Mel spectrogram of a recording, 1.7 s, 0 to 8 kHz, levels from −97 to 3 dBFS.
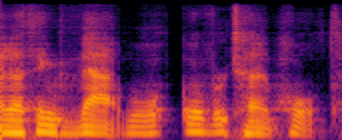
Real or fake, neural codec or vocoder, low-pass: fake; codec, 24 kHz, 1 kbps, SNAC; 7.2 kHz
